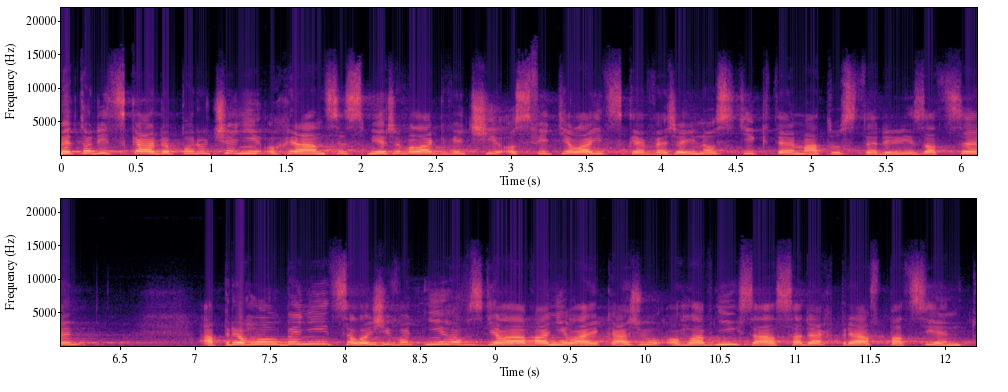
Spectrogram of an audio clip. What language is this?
Czech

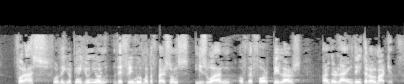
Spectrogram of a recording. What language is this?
English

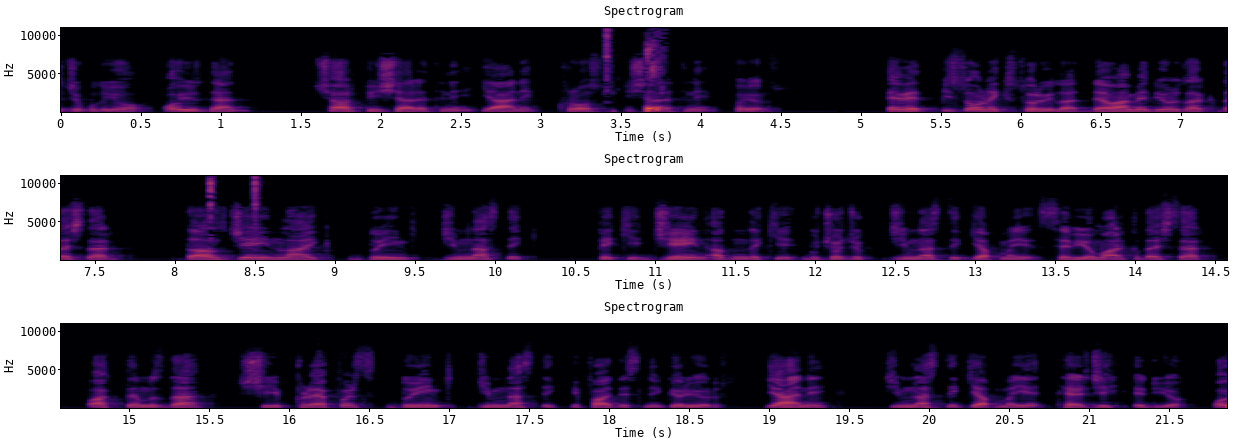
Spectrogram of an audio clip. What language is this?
Turkish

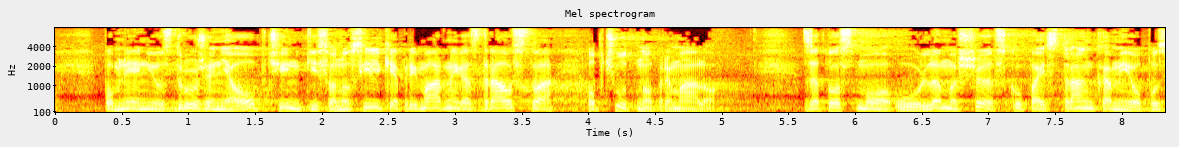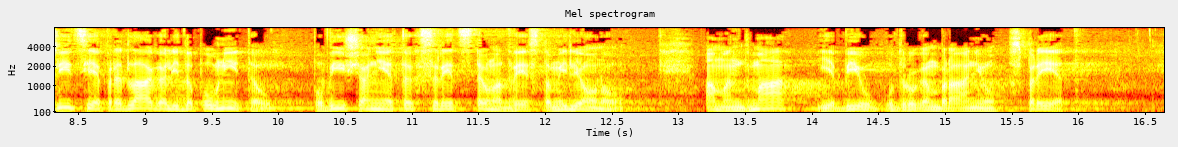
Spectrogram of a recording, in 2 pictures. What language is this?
Slovenian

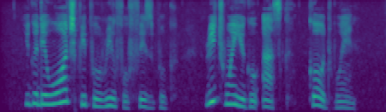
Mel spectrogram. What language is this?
Nigerian Pidgin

